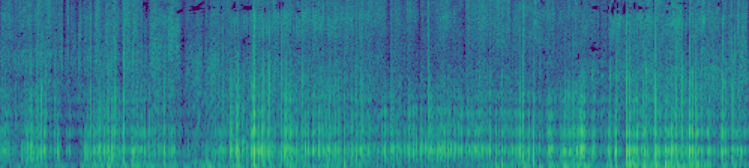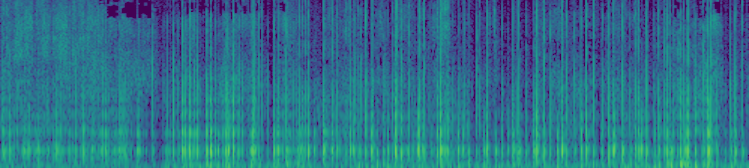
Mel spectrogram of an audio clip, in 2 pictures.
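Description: Long nails rapidly tap and scratch the glossy card cover of a white-covered paperback with a thick, solid paper block. The result is a dense, continuous stream of quick dry clicks and scratchy crackle over a steady mid-range tone, with brief dips before the tapping builds again.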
